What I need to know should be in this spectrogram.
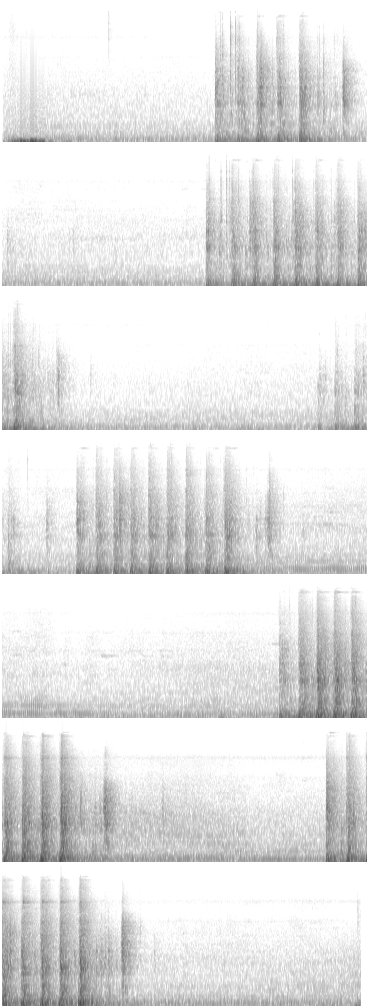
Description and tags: Banging on wooden door
Recording of someone banging on an old wooden door. The door has some shackles and chains hanging off that can be also heard
bang, chain, door, gate, knock, wood, wooden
